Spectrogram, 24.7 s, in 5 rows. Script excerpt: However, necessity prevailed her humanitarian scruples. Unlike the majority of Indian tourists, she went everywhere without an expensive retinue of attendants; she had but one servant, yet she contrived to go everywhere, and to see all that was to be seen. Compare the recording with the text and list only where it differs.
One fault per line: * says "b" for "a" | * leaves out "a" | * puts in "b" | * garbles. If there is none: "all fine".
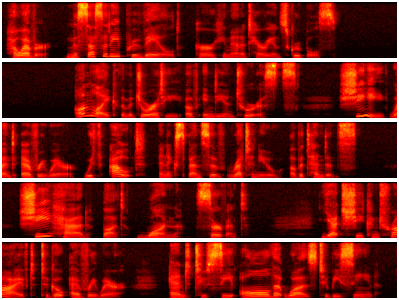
all fine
